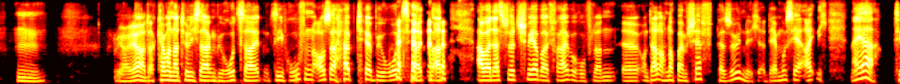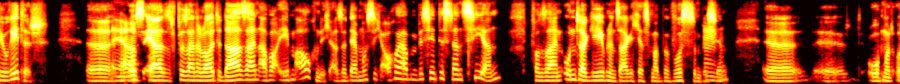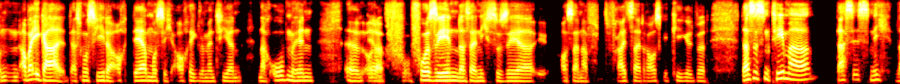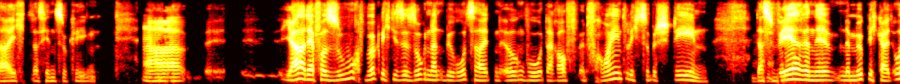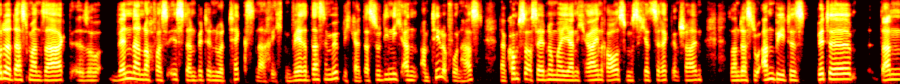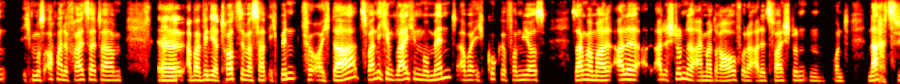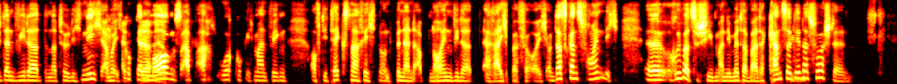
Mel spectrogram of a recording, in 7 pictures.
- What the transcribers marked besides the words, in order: laughing while speaking: "außerhalb der Bürozeiten an"; other background noise; laugh; unintelligible speech
- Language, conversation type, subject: German, advice, Wie kann ich meine berufliche Erreichbarkeit klar begrenzen?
